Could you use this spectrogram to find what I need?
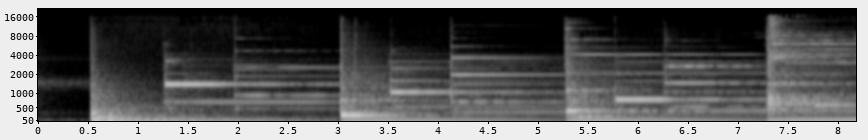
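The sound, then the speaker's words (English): A doorbell chimes through a slow sequence of ringing, bell-like tones, each strike loud and left to ring out and overlap before the next, with no voices. “There's always a doorbell at just the right time.”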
